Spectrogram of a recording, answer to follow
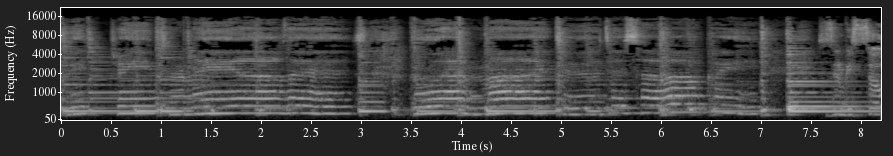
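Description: Ohana spruce-top pineapple tenor ukulele strummed, its chords ringing and re-struck several times, with a short laugh about four seconds in.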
